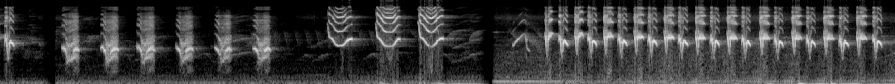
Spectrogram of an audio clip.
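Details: Energetic gacor song of a Black-winged myna full of isian: spaced sharp chirps, then a few looping upslurred whistles, then a dense rapid chatter of high notes.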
